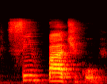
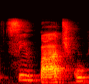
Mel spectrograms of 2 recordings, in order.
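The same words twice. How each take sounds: First: "Simpático" higher, PÁ stretched, falling end; stress on PÁ. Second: "simpático" read evenly with a rising list tune; word dictation. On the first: Teacher shows pupils where to underline, "Simpático" stressed on PÁ. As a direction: punch the second syllable of "Simpático". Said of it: "um tracinho embaixo da sílaba pá". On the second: Teacher repeats the word list for pupils, "simpático" in careful dictation. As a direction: dictate "simpático", end lifted. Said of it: "vamos lá repetir as palavras". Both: Shown as a demonstration.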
